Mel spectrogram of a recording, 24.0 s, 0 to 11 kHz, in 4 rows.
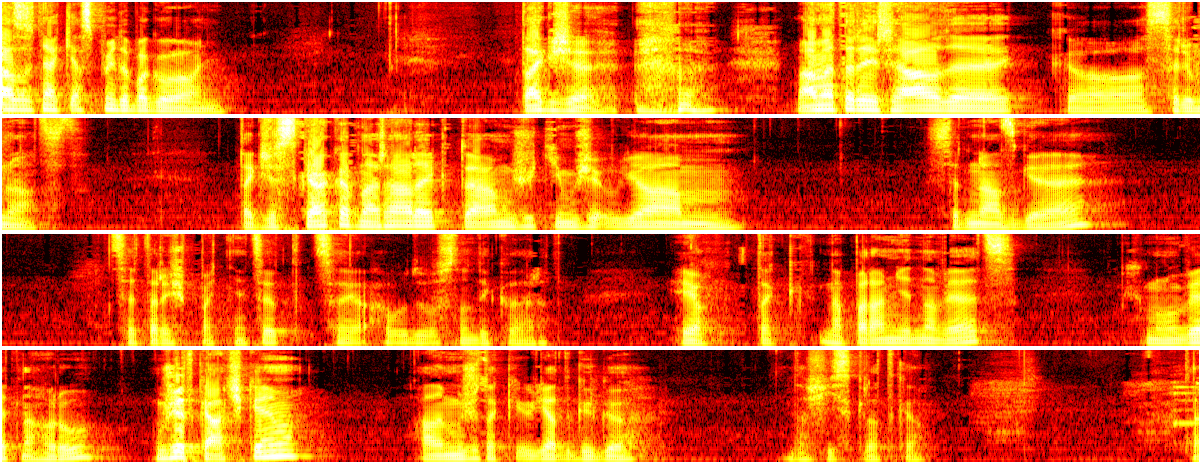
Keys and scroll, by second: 9.1-10.2 typing, 18.1-20.8 typing, 23.7-23.9 typing.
